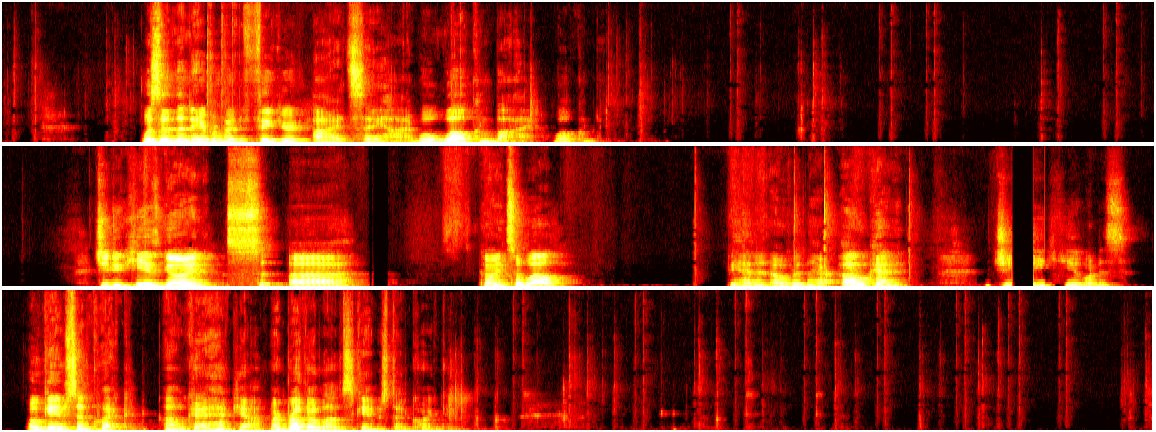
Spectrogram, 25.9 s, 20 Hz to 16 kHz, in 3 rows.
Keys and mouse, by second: 0.6 ctrl+Tab, 2.6-5.6 middle drag, 4.4 ctrl+s, 5.6-7.1 drag, 5.7 r, 7.6 r, 8.6-21.1 middle drag, 20.6-24.4 typing, 21.1-25.9 shift+drag, 25.7-25.9 typing.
